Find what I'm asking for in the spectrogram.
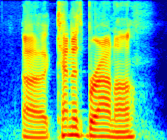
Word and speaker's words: Kenneth Branagh: So Kenneth Branagh, am I saying his name right, I think? – Yeah, you're saying his name right.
